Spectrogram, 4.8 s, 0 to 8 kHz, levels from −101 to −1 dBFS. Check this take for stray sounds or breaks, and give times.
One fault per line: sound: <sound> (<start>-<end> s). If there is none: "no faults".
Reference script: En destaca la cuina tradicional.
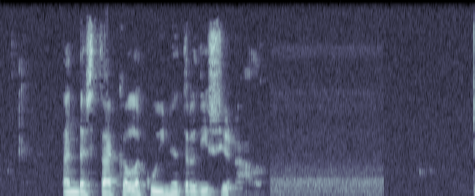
no faults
